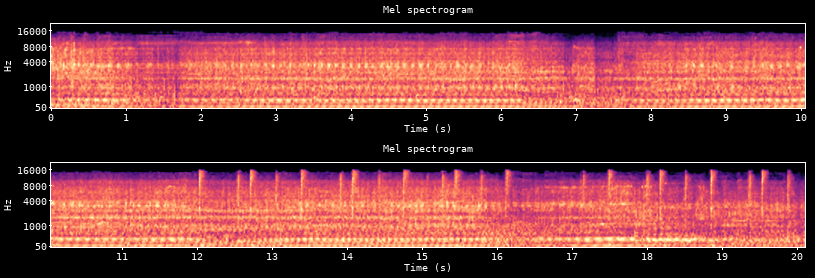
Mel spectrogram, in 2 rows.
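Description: Four-stroke 450 cc dirt bike engine running at steady revs, its note shifting a few times. A few light clicks come near the end.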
